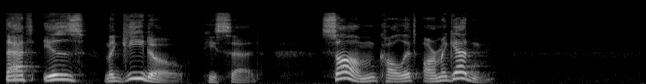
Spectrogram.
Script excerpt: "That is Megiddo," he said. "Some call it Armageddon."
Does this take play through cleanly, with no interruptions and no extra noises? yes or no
yes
